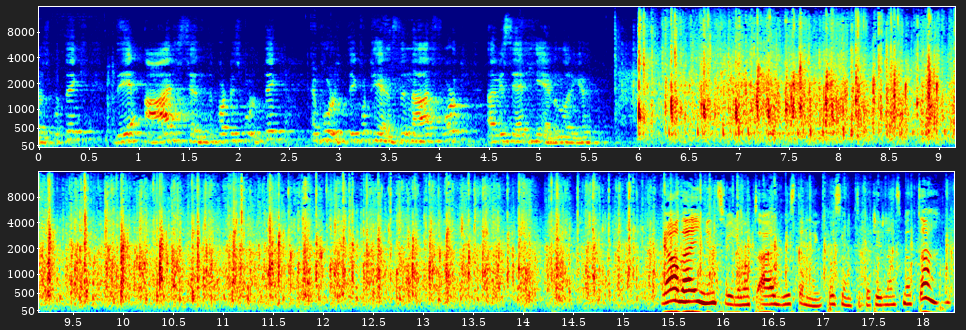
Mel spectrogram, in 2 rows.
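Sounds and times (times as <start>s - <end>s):
speech: 0.8s - 5.6s, 15.4s - 18.2s
applause after a speech: 5.8s - 18.2s.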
